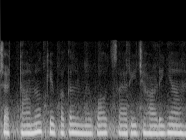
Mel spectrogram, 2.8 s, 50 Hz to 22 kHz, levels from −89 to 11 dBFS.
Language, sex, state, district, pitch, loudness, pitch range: Hindi, female, Jharkhand, Ranchi, 190 Hz, -13 LUFS, 185-200 Hz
